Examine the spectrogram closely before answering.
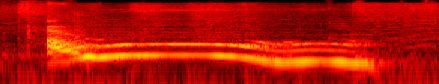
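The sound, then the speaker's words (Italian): A single wolf howl holds a smooth, sustained tone for about a second and a half. It wavers slightly and then drops off at the end, loud and alone. “è un lupo che ulula, giusto?”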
